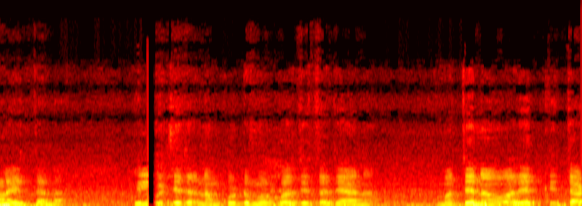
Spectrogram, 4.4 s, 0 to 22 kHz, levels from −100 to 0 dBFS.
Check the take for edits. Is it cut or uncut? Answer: cut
